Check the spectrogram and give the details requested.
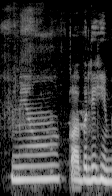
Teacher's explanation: نون ساکین کے بعد اخفا کے حرفوں میں سے کاف آیا ہے، تو من یعنی ناک میں گننا کریں گے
